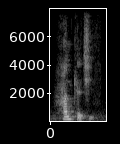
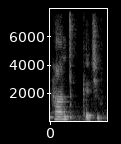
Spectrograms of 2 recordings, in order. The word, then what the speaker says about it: handkerchief: in these common ways like handkerchief handkerchief don't say hand ketchup the D is silent it is not pronounced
